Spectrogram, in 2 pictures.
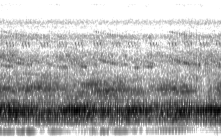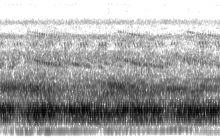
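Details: Many banded bullfrogs, alongside balloon frogs living in a backyard garden in Thailand, chorus through the night. A loud unbroken buzzing hum over a steady low droning tone.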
